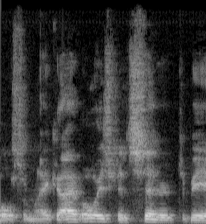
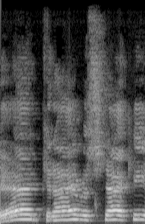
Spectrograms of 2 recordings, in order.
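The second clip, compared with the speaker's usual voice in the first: very high, put-on little puppy voice; 12 semitones higher than usual. Acting out what his dog says through the door: voicing his dog. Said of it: "one voice saying".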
